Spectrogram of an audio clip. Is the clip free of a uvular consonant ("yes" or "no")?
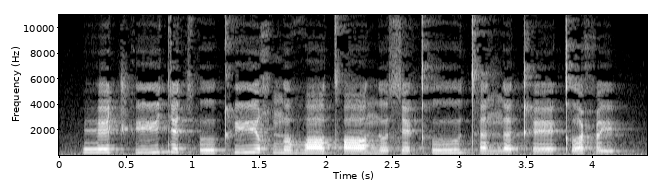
no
